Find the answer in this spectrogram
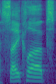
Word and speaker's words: Psychlops: Cyclops, but it's spelled P-S-Y-C-H, Lops.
